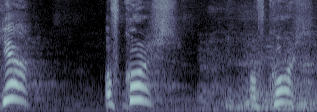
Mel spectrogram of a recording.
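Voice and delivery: high, laughing eager of course; a kid nodding along too eagerly; nervous son agreeing. Retold or imitated. Boy promising the producer secrecy, high laughing yes. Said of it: "He goes".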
